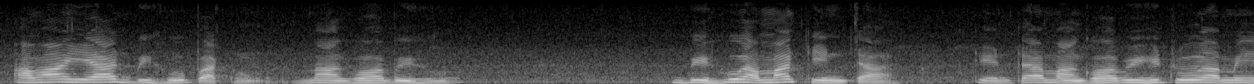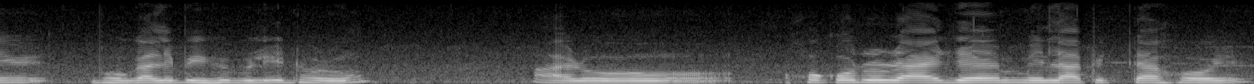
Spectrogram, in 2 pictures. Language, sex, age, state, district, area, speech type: Assamese, female, 60+, Assam, Golaghat, urban, spontaneous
